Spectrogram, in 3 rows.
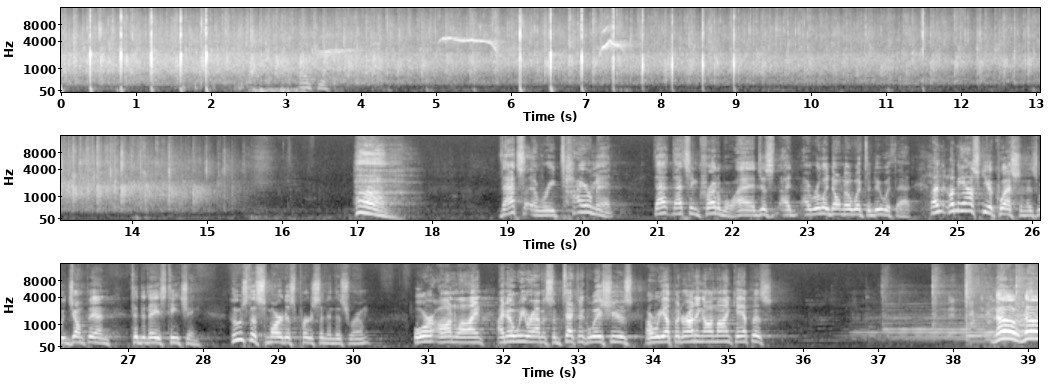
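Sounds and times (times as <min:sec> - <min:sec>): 
people whooping: 0:00.0 - 0:09.3
large crowd applauding in a standing ovation: 0:00.0 - 0:15.6
speech: 0:03.2 - 0:03.7, 0:19.0 - 0:35.6, 0:38.5 - 0:39.1.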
